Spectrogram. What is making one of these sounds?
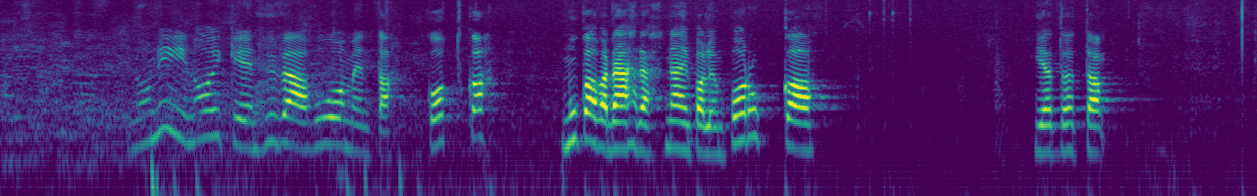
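A woman speaks into a microphone, calmly addressing an audience.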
